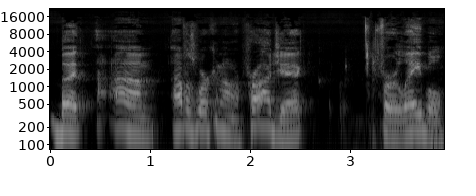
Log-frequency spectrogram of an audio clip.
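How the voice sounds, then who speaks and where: Somewhat breathy and fairly high in pitch, a man's voice moves with ordinary pitch variation. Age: old. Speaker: podcast co-host, music industry producer. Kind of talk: casual chat.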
